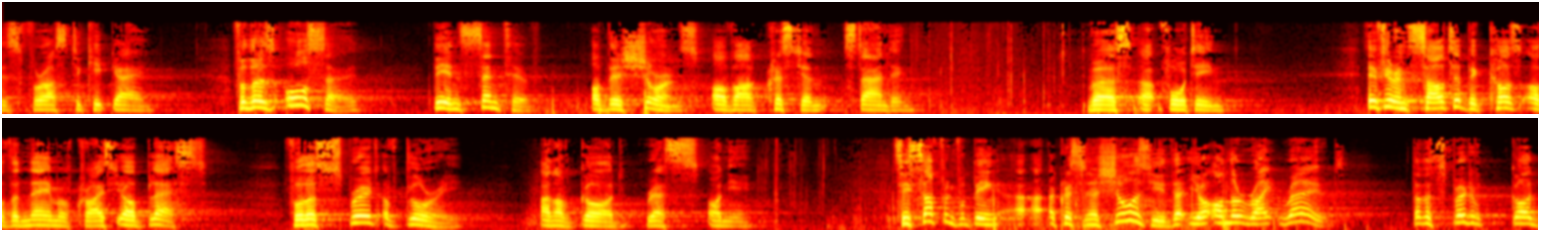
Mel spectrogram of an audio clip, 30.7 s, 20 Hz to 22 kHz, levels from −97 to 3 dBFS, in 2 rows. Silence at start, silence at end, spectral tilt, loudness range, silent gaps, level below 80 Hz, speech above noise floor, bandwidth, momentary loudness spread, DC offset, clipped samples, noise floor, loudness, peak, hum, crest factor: 0 s; 0 s; -4 dB/octave; 5 LU; none; -54 dBFS; 40 dB; 11.5 kHz; 13 LU; under 0.1%; under 0.1%; -58 dBFS; -18 LUFS; 0 dBFS; none; 18 dB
